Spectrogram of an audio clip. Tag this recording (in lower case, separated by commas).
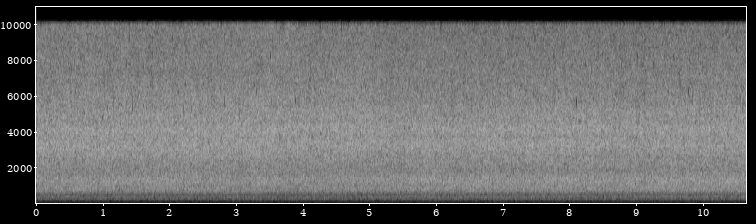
waterfall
